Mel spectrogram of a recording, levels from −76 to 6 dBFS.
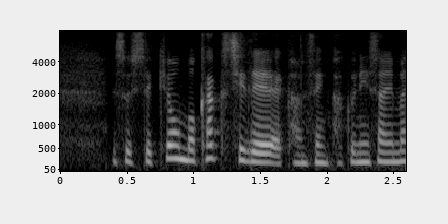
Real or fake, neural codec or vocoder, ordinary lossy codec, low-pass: fake; codec, 16 kHz, 0.8 kbps, ZipCodec; none; none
